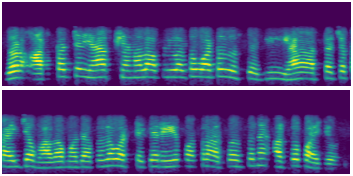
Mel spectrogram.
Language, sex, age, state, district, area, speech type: Marathi, male, 45-60, Maharashtra, Raigad, urban, conversation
